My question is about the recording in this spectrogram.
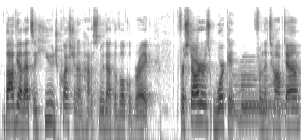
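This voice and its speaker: Music plays in the background as this man, a vocal coach, answers questions from viewers on a laid-back live stream. His pitch is fairly high and his pace moderate, and his talk is full of ums and false starts.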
